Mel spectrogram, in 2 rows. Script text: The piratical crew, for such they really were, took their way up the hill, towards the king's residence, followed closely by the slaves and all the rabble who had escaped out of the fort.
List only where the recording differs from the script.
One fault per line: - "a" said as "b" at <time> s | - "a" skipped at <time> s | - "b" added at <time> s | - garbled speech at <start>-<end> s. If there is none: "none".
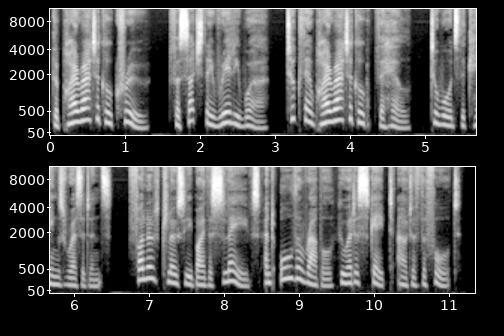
- "way" said as "piratical" at 3.5 s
